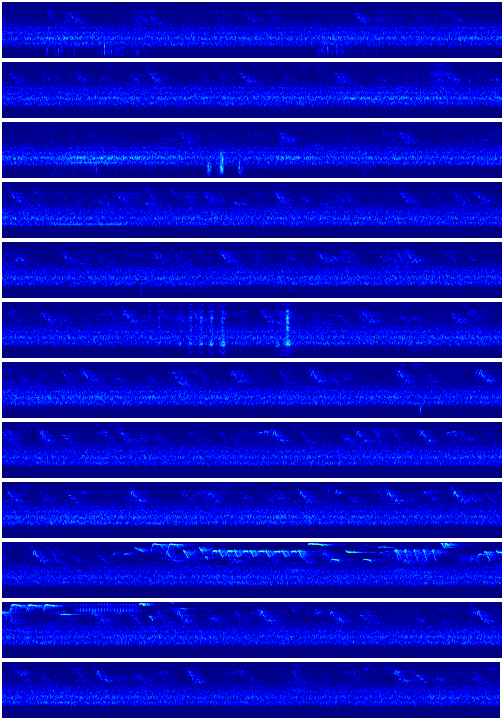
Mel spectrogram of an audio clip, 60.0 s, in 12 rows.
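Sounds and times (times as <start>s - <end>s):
loud bird song: 0.0s - 59.9s
outdoor background hiss: 0.0s - 59.9s
small birds chirping: 16.2s - 59.9s.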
